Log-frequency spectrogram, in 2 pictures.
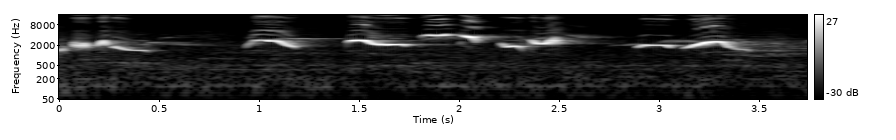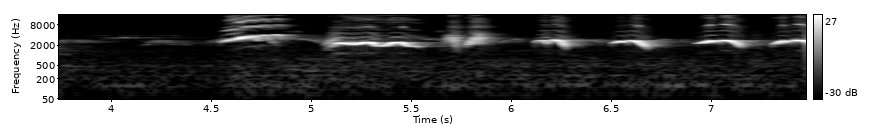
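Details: Chinese hwamei, an old wild-caught bird, singing in the morning, used for training a young bird: loud, varied whistled phrases of rich slurred notes, some rising then falling, in bursts with short pauses and a faint low hum behind.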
